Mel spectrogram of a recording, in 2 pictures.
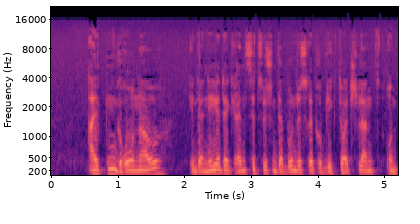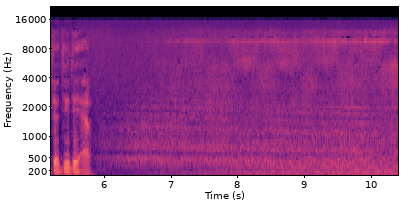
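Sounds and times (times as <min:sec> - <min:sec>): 
speech: 0:00.6 - 0:05.9
swarm of Russian military helicopters approaching near the inner-German border: 0:05.9 - 0:10.3.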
